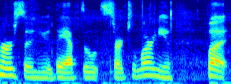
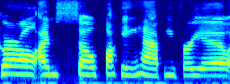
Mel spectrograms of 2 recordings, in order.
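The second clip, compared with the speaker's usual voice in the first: mock teary happiness in a higher pitch; 5 semitones higher than usual. Retelling a woman's reaction to the speaker's news, imitating her teary happiness. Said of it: "she got like teary".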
